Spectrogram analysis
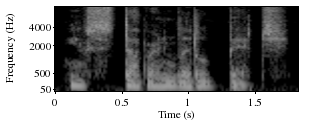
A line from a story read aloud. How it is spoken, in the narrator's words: mutter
